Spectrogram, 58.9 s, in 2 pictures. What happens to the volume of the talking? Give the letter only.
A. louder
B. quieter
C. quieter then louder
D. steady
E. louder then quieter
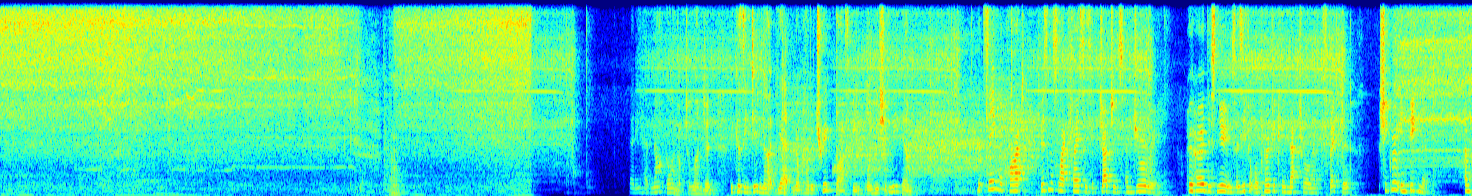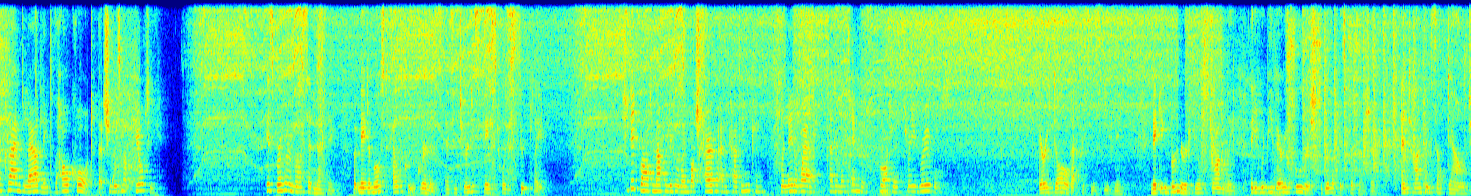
D.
